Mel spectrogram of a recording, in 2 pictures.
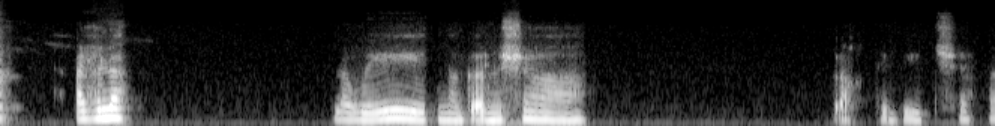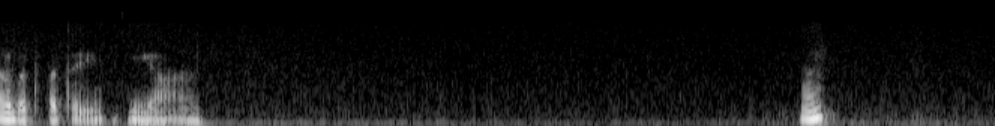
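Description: A young woman speaks calmly and close to a microphone, in short bursts with pauses.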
